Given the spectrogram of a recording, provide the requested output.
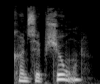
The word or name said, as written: konception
